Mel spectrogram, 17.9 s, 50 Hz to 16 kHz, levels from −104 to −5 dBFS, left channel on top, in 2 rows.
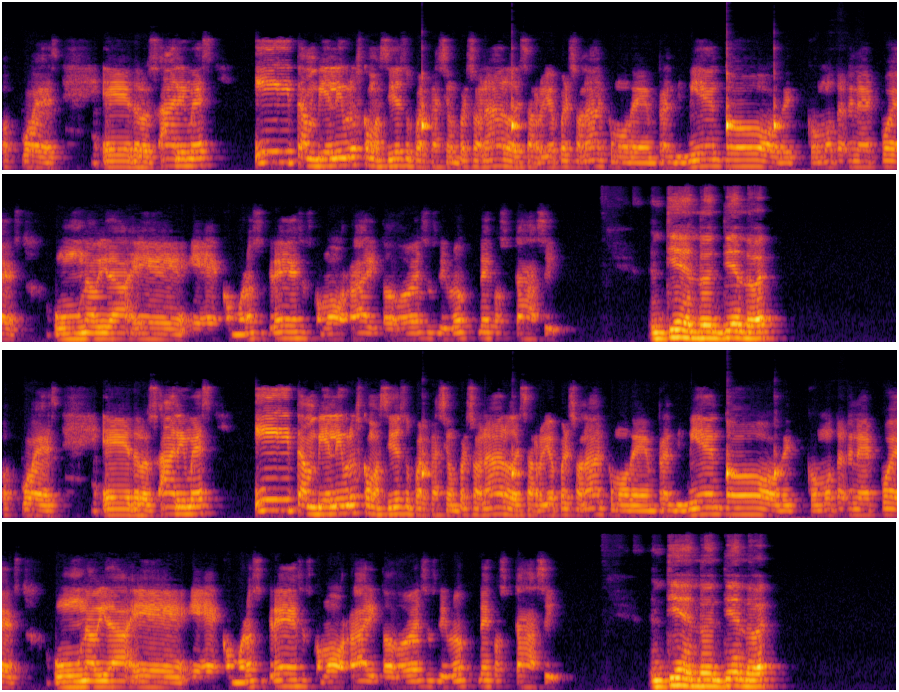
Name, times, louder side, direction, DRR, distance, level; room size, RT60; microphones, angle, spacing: voice 1, 0.0-2.1 2.5-14.5, right 2 dB, 20° right, 0.3 m, -28 dB
sound 1, 4.2-4.4 5.1-5.3 7.2-7.5 7.7-8.0, left 6 dB, 85° left, 0.5 m, -26 dB
voice 2, 15.4-16.5, left 1 dB, 55° left, 1.2 m, -19 dB
2.5 x 2.3 x 2.2 m
head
